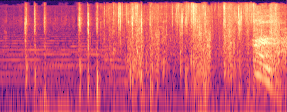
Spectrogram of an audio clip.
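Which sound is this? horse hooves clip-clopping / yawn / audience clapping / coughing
horse hooves clip-clopping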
